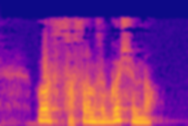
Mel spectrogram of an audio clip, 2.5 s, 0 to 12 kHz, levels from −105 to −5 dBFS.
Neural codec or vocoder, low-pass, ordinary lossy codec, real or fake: none; 7.2 kHz; MP3, 32 kbps; real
